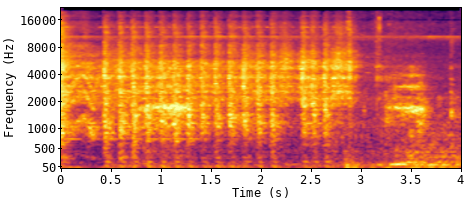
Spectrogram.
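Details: 2003 GMC Sierra V8, cold start on a newly connected battery with likely old gas, no throttle touched: cranking pulses, then a lumpy, uneven idle that begins to steady; rough cold idle.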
